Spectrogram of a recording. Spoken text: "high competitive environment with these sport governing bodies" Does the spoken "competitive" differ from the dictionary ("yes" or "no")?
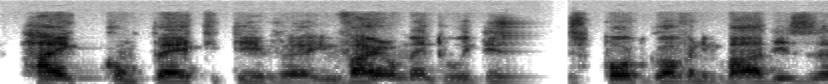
no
